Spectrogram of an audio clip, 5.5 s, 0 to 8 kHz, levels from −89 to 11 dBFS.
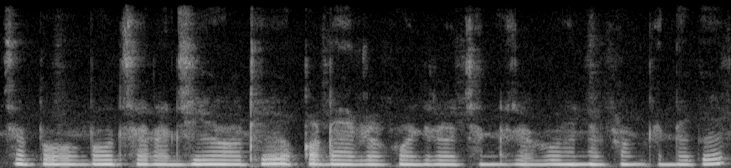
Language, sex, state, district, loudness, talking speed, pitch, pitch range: Odia, female, Odisha, Nuapada, -16 LUFS, 110 wpm, 195 Hz, 195-200 Hz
